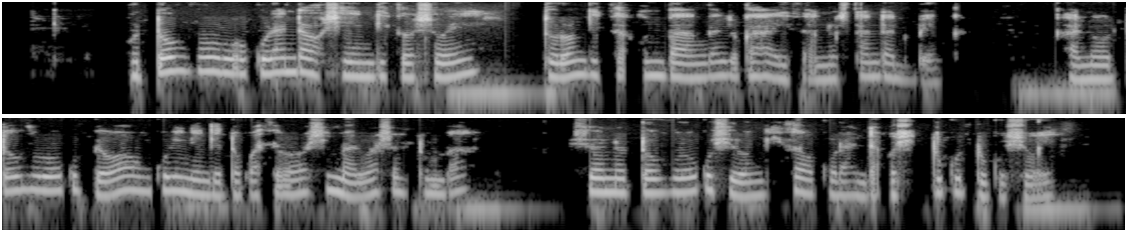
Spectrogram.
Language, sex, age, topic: Oshiwambo, female, 18-24, finance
